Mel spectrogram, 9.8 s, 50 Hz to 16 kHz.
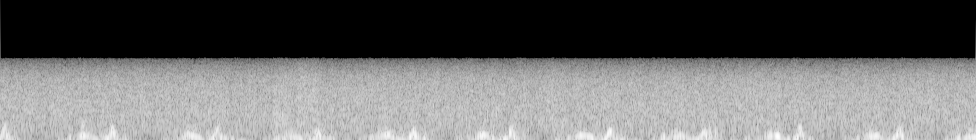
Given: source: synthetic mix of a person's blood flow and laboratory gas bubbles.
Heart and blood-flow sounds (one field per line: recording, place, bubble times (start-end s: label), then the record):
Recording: Doppler ultrasound of blood flow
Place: precordium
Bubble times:
0.80-0.89 s: bubbles
4.94-5.03 s: bubbles
5.58-5.67 s: bubbles
7.00-7.25 s: bubbles
From the record:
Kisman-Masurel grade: 122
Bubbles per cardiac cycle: 1 to 2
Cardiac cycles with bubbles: 10 to 50%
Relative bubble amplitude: moderate (0.250 to 0.450)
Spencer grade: 2 (many but less than half of the cardiac periods contain bubble signals, singularly or in groups)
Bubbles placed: anywhere in the cardiac cycle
